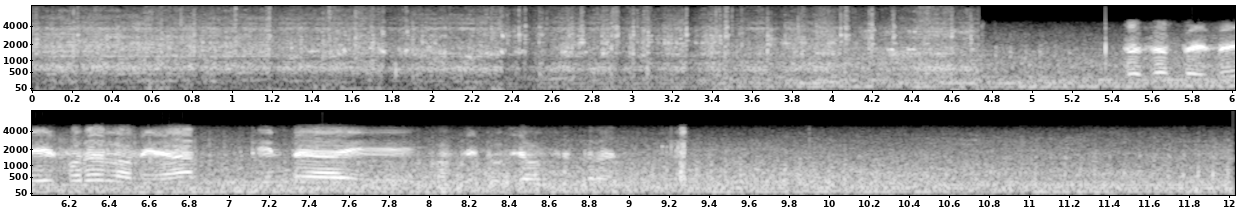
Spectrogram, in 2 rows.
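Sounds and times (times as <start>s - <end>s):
toy train rattling on plastic track: 0.0s - 4.8s.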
